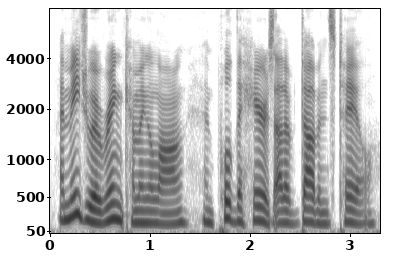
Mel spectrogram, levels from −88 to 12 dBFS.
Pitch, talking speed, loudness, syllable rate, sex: 170 Hz, 275 wpm, -18 LUFS, 6.4 syllables/s, female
